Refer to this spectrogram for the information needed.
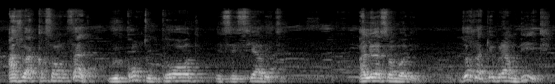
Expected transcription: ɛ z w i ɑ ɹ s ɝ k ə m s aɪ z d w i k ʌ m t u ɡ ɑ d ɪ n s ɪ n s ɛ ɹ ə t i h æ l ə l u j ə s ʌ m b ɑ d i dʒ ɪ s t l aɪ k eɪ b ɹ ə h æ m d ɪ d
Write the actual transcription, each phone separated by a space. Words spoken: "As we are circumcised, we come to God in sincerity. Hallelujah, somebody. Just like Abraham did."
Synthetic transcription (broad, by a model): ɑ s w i ɑ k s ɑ ə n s aɪ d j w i k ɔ m t u ɡ ɑ d ɪ n s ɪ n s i ə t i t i ə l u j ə s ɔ m b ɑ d i dʒ ɪ s t l aɪ k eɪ b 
